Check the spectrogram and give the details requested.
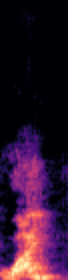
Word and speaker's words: uai: A pronúncia aqui vai ser uai. Aquela interjeição famosa dos mineiros, uai.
